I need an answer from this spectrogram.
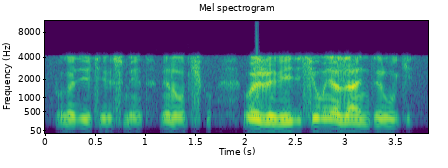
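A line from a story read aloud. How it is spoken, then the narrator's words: Muttering teacher. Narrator (Russian): учитель бормотал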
